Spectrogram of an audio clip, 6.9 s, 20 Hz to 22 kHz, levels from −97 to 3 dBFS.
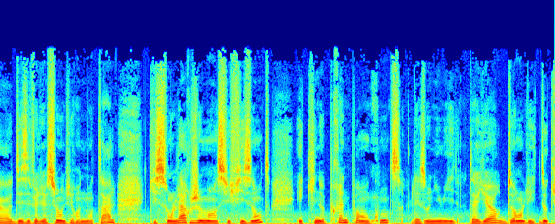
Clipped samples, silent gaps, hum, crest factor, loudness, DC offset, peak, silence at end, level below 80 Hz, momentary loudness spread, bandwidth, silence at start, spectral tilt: under 0.1%; none; none; 14 dB; -14 LUFS; 0.1%; 0 dBFS; 0 s; -28 dBFS; 6 LU; 17.5 kHz; 0 s; -4.5 dB/octave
